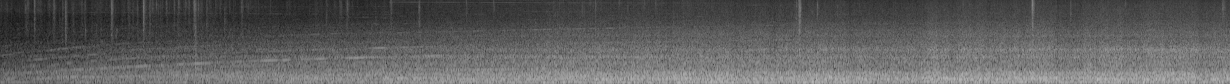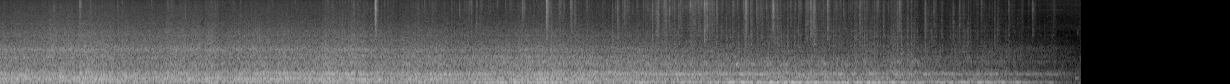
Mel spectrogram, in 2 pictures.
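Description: Rimac Nevera R's electric motors under full-throttle acceleration, heard from inside the cabin: a whine that rises in pitch over the first few seconds, under a loud rush of road and wind noise that builds and then holds steady at very high speed. The sound cuts off suddenly near the end.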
